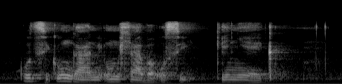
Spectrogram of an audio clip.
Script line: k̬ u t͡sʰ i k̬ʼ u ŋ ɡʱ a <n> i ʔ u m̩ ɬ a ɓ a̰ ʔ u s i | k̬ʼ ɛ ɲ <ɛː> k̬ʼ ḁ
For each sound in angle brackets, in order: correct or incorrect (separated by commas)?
correct, correct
